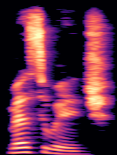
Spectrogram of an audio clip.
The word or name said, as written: messuage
